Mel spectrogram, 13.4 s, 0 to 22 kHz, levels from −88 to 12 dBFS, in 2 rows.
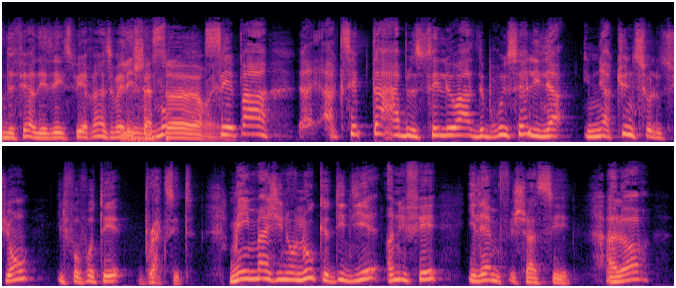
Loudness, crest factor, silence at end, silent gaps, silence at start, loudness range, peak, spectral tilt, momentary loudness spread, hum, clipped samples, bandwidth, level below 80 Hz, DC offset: -15 LUFS; 14 dB; 0.25 s; none; 0 s; 2 LU; -2 dBFS; -5 dB/octave; 8 LU; none; under 0.1%; 14 kHz; -46 dBFS; under 0.1%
